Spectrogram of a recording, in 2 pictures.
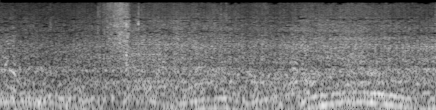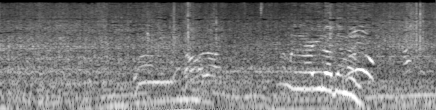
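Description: Outdoor phone recording: a steady low rumble throughout, with voices speaking briefly a few times, near the middle and toward the end.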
